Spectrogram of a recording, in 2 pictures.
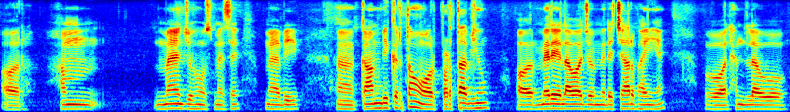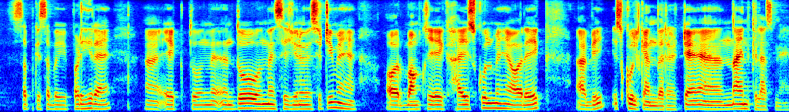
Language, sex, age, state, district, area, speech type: Urdu, male, 18-30, Delhi, Central Delhi, rural, spontaneous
